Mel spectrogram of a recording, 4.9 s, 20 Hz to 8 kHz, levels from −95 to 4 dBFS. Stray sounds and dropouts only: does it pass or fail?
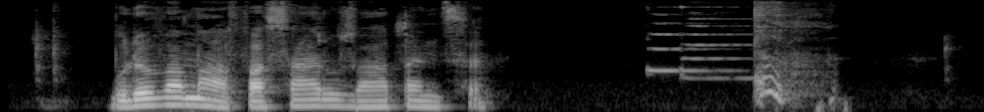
fail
